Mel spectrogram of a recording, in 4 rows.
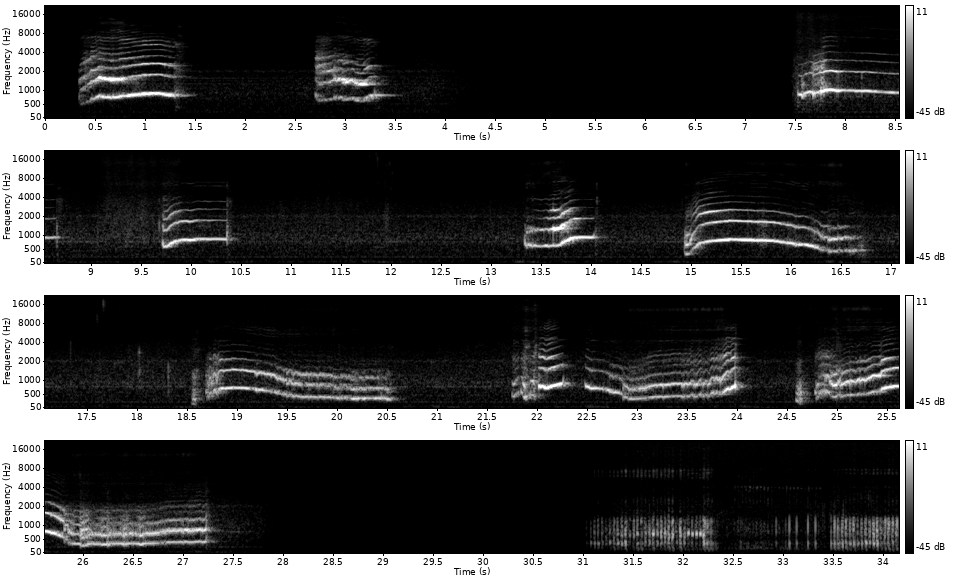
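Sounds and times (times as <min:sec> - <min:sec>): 
domestic cat meowing: 0:00.4 - 0:01.5, 0:02.7 - 0:03.5, 0:07.5 - 0:08.8, 0:09.7 - 0:10.5, 0:13.4 - 0:14.2, 0:14.9 - 0:16.8, 0:18.6 - 0:20.6, 0:21.7 - 0:27.4.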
